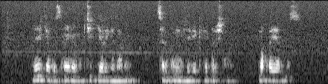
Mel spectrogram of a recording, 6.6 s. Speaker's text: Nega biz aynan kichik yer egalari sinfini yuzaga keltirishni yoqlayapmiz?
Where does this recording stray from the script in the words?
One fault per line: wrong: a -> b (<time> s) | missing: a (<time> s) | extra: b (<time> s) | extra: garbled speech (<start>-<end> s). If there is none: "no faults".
no faults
